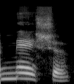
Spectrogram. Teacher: A palavra mecha não é mexa, o é aberto, é mecha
